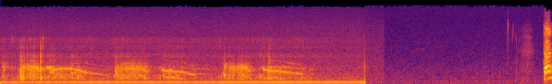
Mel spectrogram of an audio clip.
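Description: Three breaths, each carrying high, whistling, musical tones that slide in pitch over a steady low hum: wheezes.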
